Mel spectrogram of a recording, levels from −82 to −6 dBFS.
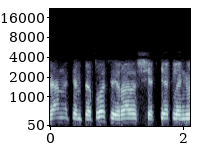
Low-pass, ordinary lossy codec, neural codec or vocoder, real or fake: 7.2 kHz; MP3, 32 kbps; none; real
